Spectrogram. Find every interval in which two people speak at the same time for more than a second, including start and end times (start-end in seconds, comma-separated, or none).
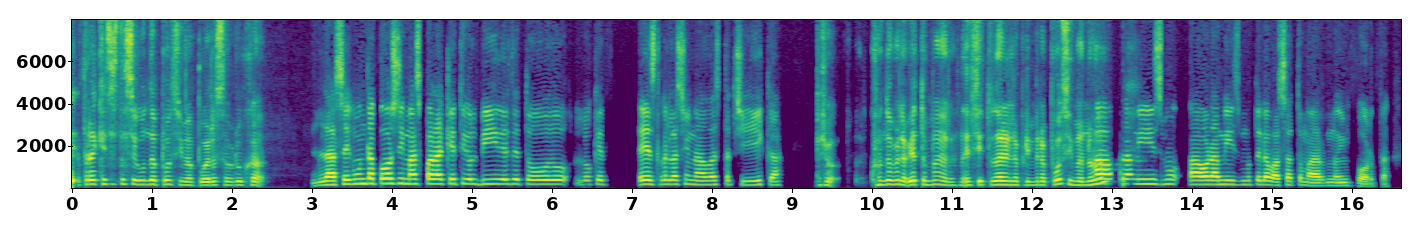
none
